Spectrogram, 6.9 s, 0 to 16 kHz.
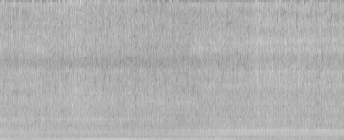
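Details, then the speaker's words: Ryobi RY251PH two-stroke trimmer power head, cold engine, starts well but buzzes unevenly and dies when throttle is released; only a high-speed adjustment exists, so carburetor and fuel hoses are to be replaced. "when I start it starts up pretty well but if I take my hand off of the gas it just dies out it's a cold engine"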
